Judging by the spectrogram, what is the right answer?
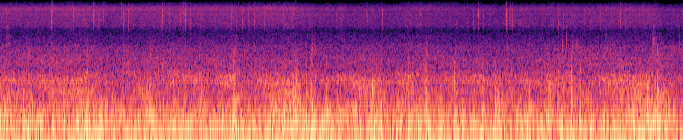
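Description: Steady wind buffeting on the microphone and road rumble from a car driving at speed.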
